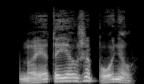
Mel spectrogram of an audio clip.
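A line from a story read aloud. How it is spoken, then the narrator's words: Relaxed snort. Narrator (Russian): расслабленно хмыкнул я в ответ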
